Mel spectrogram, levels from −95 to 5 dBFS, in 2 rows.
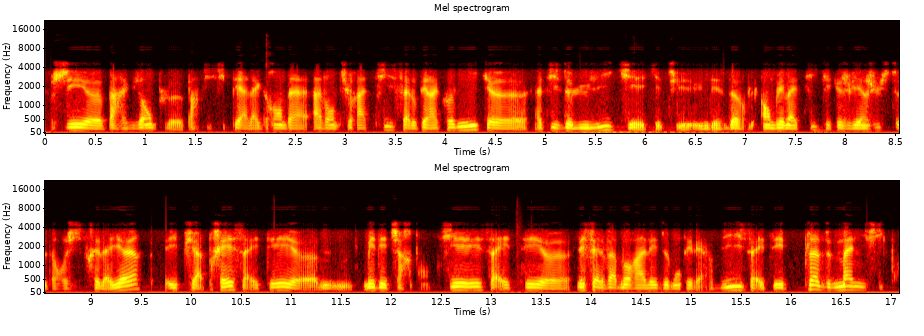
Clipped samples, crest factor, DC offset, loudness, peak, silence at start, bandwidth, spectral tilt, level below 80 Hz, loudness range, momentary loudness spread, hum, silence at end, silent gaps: under 0.1%; 20 dB; 0.4%; -23 LUFS; -4 dBFS; 0.05 s; 5 kHz; -7.5 dB/octave; -58 dBFS; 1 LU; 8 LU; none; 0.05 s; none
